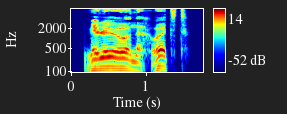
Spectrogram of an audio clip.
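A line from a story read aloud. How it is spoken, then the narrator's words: Deep bass voice. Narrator (Russian): снова пробасил потенциальный клиент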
